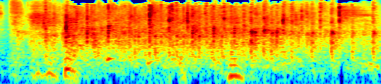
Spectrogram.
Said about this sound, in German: Ich dürfte dir ruhig einen kleinen Applaus geben.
